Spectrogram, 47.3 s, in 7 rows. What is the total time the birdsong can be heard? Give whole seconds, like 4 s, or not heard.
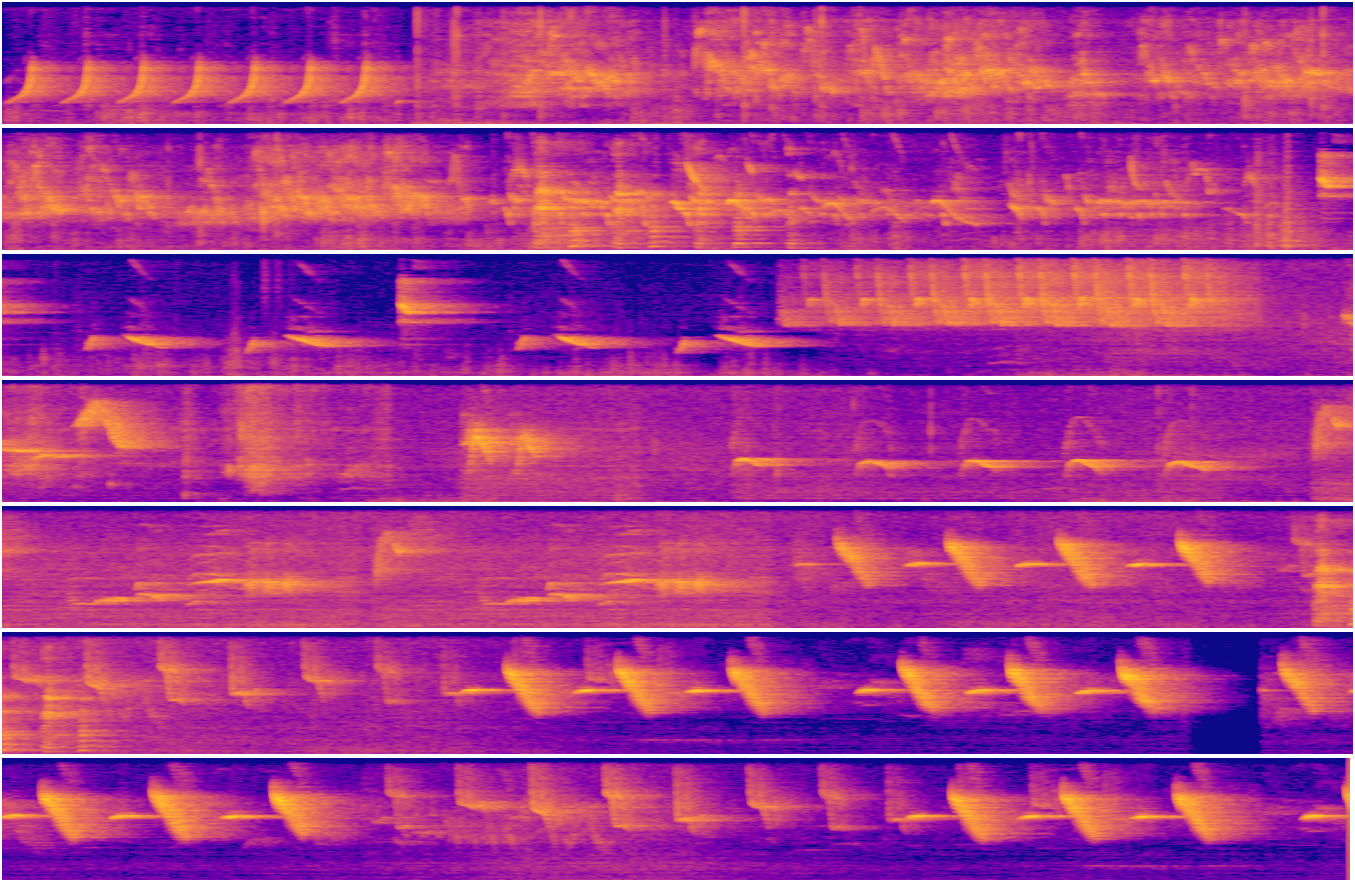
47 s.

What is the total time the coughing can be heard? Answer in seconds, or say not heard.
2 s.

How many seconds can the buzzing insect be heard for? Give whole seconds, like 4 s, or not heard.
not heard.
